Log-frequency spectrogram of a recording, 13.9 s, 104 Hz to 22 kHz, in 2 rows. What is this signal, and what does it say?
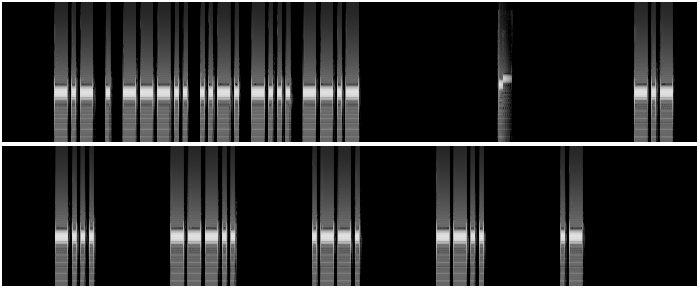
Morse code, heard as a keyed tone, about 28 wpm, spaced as for 14 wpm, 700 Hz. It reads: KE8FBQ KB8PZA
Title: USA Call Signs - 6 Characters - 6x Character Spacing - 28wpm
